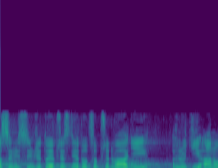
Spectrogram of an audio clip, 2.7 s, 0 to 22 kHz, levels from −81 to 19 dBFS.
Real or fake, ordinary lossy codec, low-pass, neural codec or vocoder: real; MP3, 64 kbps; 7.2 kHz; none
